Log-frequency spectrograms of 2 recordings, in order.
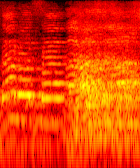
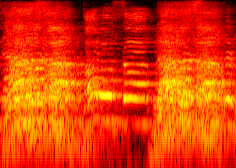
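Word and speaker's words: دَرَسَ: তাহলে সিন সমান দন্ত স জাবার আঁকা, দন্ত স আঁকা, তাহলে উচ্চারণ করলো দারসা। সকলে বলেন দারসা। রয়ের উপরে জাবার থাকলে রকে যত মোটা করে উচ্চারণ করবেন, রয়ের উচ্চারণটা তত সুন্দর লাগবে।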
